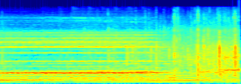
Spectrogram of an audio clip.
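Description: A large choir of young women sings a held chord that echoes in a hall.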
